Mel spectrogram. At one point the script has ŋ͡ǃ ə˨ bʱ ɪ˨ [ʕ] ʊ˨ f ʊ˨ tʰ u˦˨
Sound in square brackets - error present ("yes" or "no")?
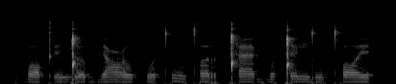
no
